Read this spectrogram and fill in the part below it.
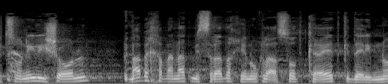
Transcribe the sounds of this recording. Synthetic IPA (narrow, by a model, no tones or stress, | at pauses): t͡so̞niliʃʔo̞l | mabe̞χavanat̪misʁad̪haχinuχlaːso̞t̪kaet̪ke̞d̪ejlimno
